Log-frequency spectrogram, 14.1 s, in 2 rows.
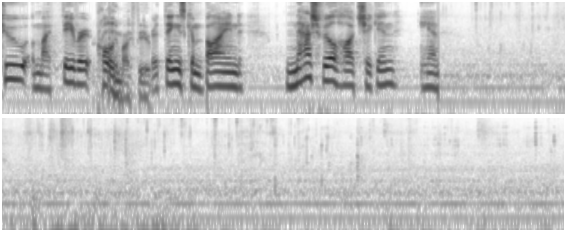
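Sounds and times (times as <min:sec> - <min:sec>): steady low hum: 0:00.0 - 0:14.0
biting and chewing food: 0:05.5 - 0:14.0.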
